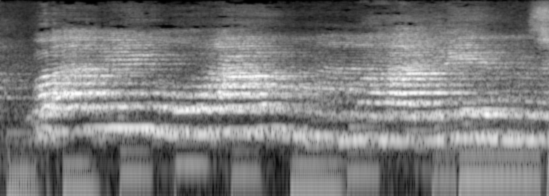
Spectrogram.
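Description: A song sung by children's voices over an instrumental backing with a rhythmic bass line, with a brief break in the singing just at the start.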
